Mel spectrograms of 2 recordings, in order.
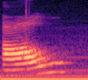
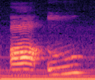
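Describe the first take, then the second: First: The two vowels blend into one gliding sound. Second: The two vowels are said as separate syllables. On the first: "smushing them together to make one new sound" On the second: "instead of"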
